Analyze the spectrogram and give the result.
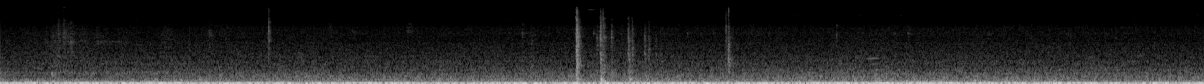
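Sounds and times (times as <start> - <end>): train rumbling inside coach: 0.0 - 12.0.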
